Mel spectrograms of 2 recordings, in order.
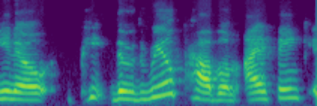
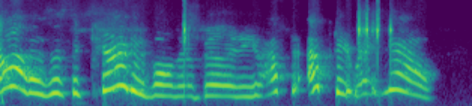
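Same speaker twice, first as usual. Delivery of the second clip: very high, clever cartoon bear voice; 10 semitones higher than usual. Speaker mimics a wp engine security email, in a smart bear voice. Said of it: "That's my smart bear voice".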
